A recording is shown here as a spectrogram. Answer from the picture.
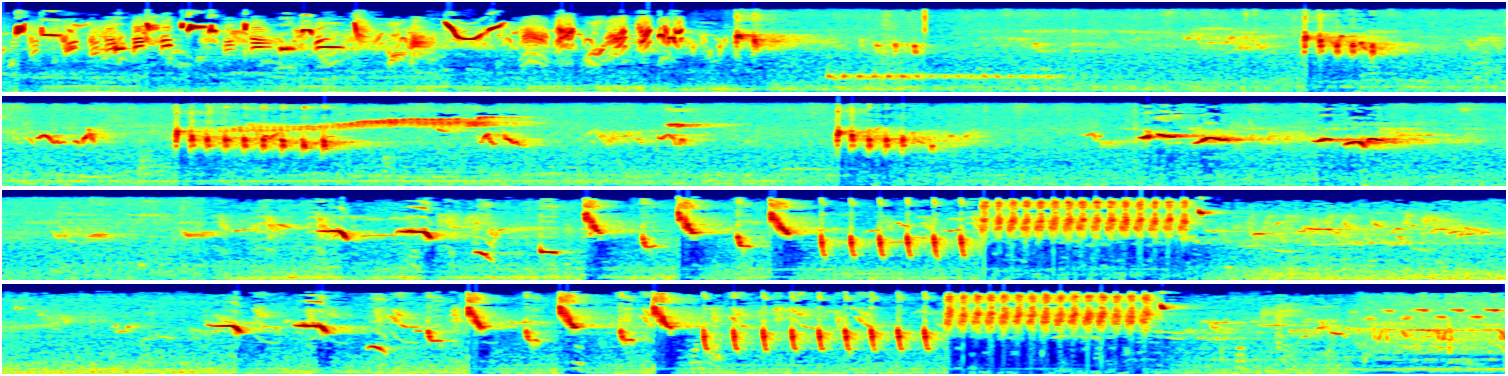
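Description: Several small aviary birds chirping and calling over one another, with short trills and, twice in the second half, rapid runs of quickly repeated notes.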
